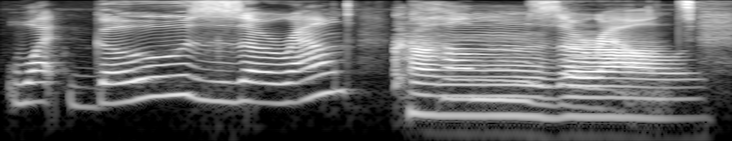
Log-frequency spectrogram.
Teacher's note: where the S at the end of goes is followed by a vowel. So that S is going to sound like a Z in American English.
